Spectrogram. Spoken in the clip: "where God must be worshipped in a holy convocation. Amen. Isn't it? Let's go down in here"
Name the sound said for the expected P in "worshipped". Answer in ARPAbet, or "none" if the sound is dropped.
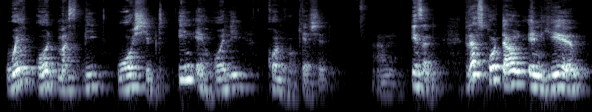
P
